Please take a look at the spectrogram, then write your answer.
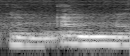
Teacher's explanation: ออกเสียงโดยไม่เปิดปากมากจะมีเสียงขึ้นจมูก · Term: นิคหิต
